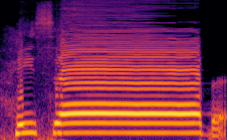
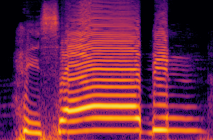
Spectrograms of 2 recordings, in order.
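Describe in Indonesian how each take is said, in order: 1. Katanya berakhir mendadak di konsonan b. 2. Katanya berakhir dengan vokal dan n.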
